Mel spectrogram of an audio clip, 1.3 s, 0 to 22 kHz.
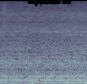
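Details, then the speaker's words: Ajanta home flour mill, about five to six years old, grinding about 3 kg of sorghum mixed with rice: steady even motor hum, constant low drone, no knocks or surges; normal grinding. "आणि हा आवाज येतोय थोडा थोडा तुम्हाला तसाच आवाज continuously दळण होत असताना येतो"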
